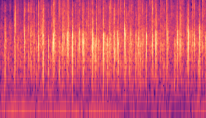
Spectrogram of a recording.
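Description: A small crowd applauding, with many quick, uneven claps.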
